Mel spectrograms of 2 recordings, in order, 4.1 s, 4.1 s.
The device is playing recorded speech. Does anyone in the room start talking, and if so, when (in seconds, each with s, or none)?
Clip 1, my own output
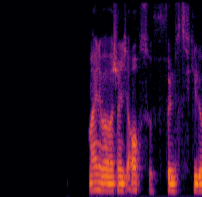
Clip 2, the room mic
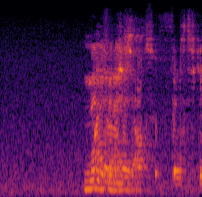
1.7 s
